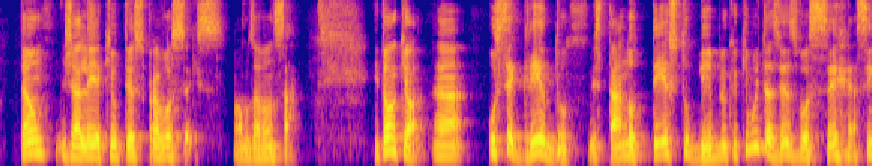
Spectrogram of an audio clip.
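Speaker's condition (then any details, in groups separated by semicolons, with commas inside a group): No condition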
